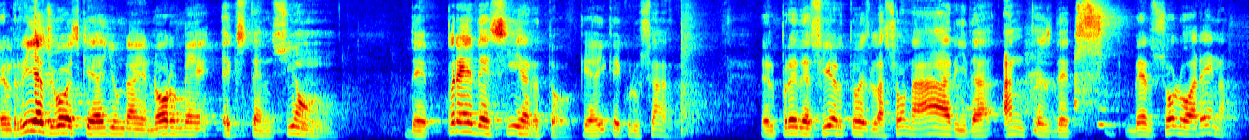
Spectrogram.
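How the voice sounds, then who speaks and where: A man with a fairly high pitch, ordinary pitch variation and a dark, mellow tone, at a very slow pace, with audible room echo. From Spain. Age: 70s. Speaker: pastor. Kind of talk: sermon. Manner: animated.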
